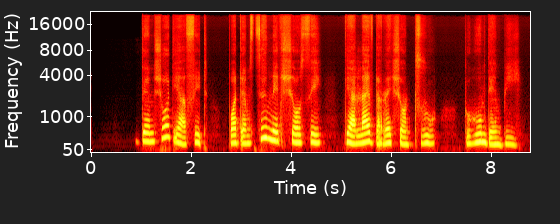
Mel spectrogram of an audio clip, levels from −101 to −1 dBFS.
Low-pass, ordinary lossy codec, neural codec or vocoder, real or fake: none; none; autoencoder, 48 kHz, 32 numbers a frame, DAC-VAE, trained on Japanese speech; fake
